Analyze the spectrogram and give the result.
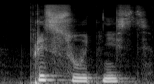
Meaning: presence (fact or condition of being present)
- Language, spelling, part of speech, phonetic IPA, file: Ukrainian, присутність, noun, [preˈsutʲnʲisʲtʲ], Uk-присутність.ogg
